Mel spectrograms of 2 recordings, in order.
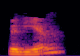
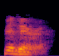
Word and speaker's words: Rivera: The host, Jaime Rivera, I think I said that right, Riviera? No, Rivera.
